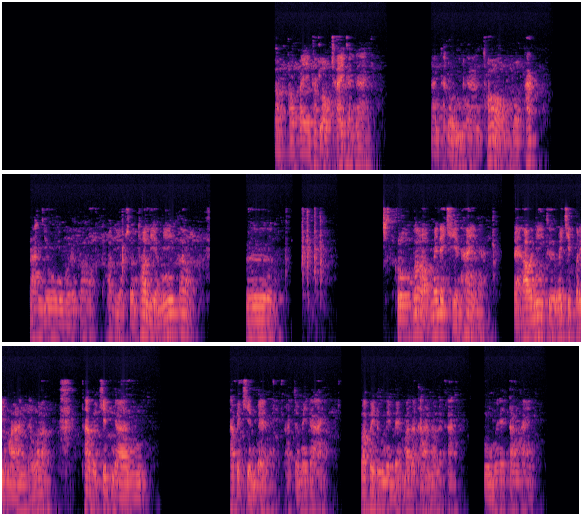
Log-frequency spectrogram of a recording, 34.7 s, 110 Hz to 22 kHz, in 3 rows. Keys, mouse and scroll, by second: 0.4 click, 3.0 click, 3.7 middle click, 3.9 middle click, 4.2-4.7 scroll up 8, 5.6 scroll, 5.8 shift+middle click, 6.7 middle click, 8.1 middle click, 10.7 shift+middle click, 12.1 middle click, 13.5 click, 14.5 shift+middle click, 14.5 click, 16.5 click, 17.5 2, 17.8 Return, 20.9 middle click, 21.2 scroll up 3, 22.4 middle click, 22.8 scroll up 3, 25.7 click, 26.6 click, 27.7 middle click, 27.9 click, 28.8 click, 30.1 click, 34.2 click, 34.2 scroll.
